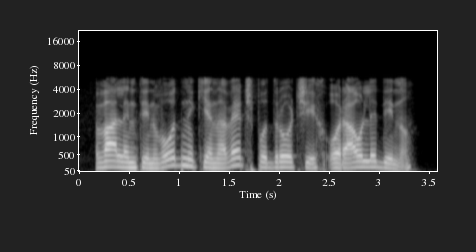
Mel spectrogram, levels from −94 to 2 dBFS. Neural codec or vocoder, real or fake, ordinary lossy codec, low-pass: none; real; none; 5.4 kHz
